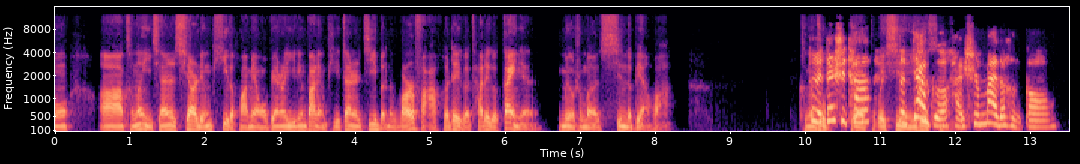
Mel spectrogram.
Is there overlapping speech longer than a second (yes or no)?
yes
